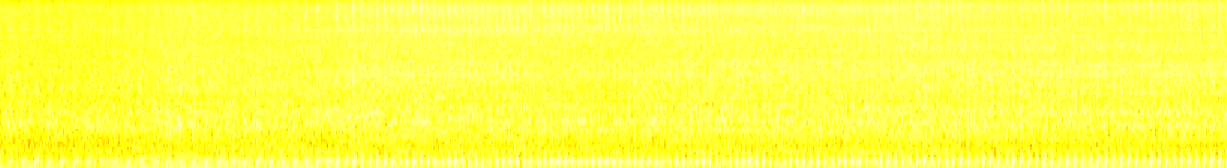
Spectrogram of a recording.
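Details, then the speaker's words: Used scooter revved (a slight "krok" was suspected from the belt just before): the engine picks up and holds a firm, even throbbing pulse with no knocks or belt slap; still smooth, with signs of an oil change, normal revving. "Oke, masih halus. Ya, itu ada bekas diganti oli. Agak kenceng dikit."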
